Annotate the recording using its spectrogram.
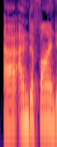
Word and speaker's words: Undefyned: So for the listeners, Undefyned is spelled U-N-D-E-F-Y-N-D. So can we jump into those two questions? – Well, yes, you had it right. I am undefined, as in the word undefined.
